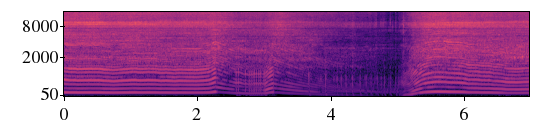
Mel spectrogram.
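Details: Husqvarna 562XP chainsaw back from the shop after a software reflash for dying when hot and not starting; high steady full-throttle scream pulls down in the cut and recovers. It runs clean under load through its first full tank without stopping.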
